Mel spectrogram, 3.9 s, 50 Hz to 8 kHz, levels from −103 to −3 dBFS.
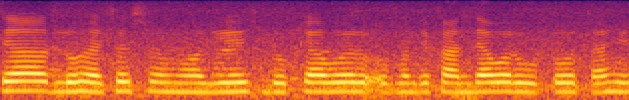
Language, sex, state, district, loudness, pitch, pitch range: Marathi, female, Maharashtra, Gondia, -13 LUFS, 230 Hz, 225-235 Hz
